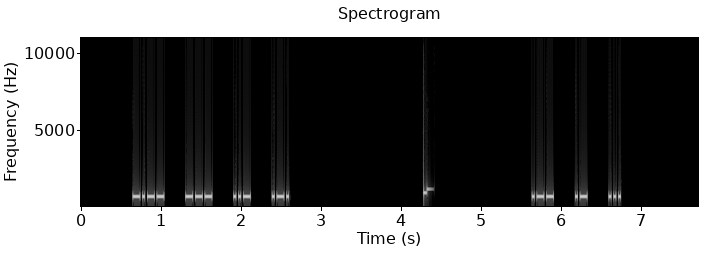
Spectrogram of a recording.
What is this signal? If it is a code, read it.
Morse code, heard as a keyed tone, about 40 wpm, spaced as for 23 wpm, 700 Hz. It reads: YOUR WAS
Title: 3x Character Spacing - Top 300 Words - 40wpm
